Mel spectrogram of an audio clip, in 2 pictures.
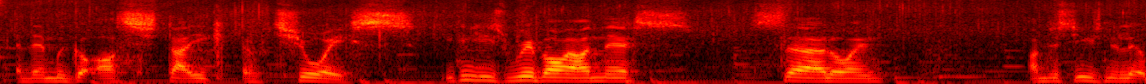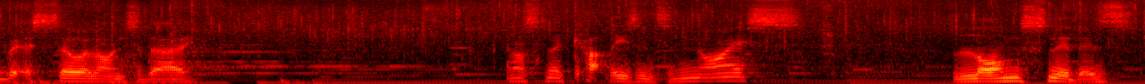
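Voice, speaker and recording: A man hosting a casual cooking demonstration, hoarse from a cold, chatting enthusiastically to viewers as he cooks. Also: medium pitch, moderate pace, soft background music. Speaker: cooking show host.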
